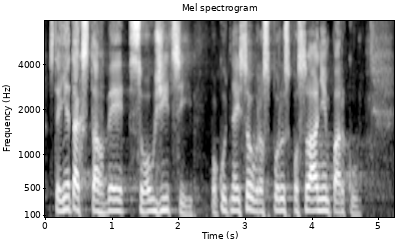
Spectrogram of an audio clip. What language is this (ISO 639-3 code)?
ces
